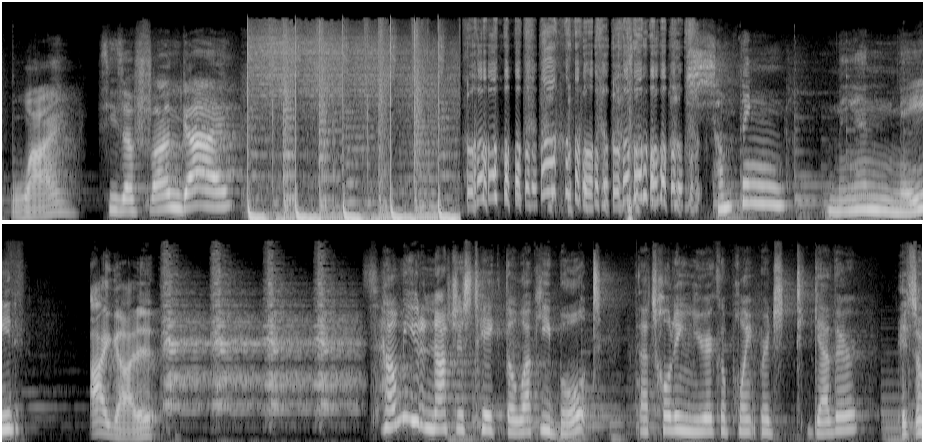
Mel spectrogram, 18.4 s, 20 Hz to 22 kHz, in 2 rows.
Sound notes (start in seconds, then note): 2.4 pop music; 4.8 squirrels laughing; 10.8 horror music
